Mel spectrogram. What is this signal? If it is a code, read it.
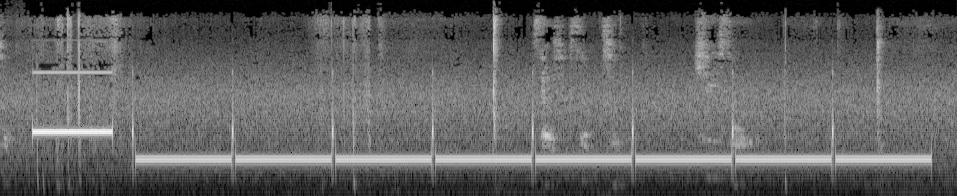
Radio time signal (WWVH, Hawaii), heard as ticks, one a second, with the noise inside a lift.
